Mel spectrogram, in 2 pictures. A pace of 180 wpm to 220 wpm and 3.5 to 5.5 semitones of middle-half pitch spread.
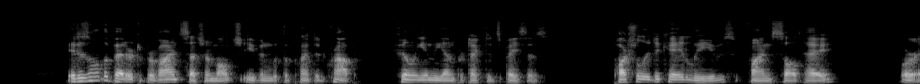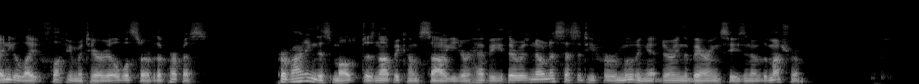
Yes: average, 190 wpm; average, 4.4 semitones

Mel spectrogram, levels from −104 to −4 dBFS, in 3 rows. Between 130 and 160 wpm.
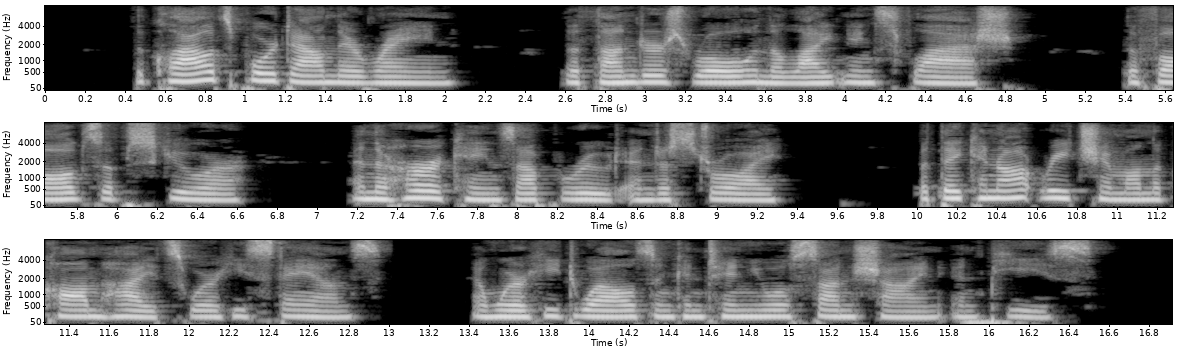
Yes: average, 150 wpm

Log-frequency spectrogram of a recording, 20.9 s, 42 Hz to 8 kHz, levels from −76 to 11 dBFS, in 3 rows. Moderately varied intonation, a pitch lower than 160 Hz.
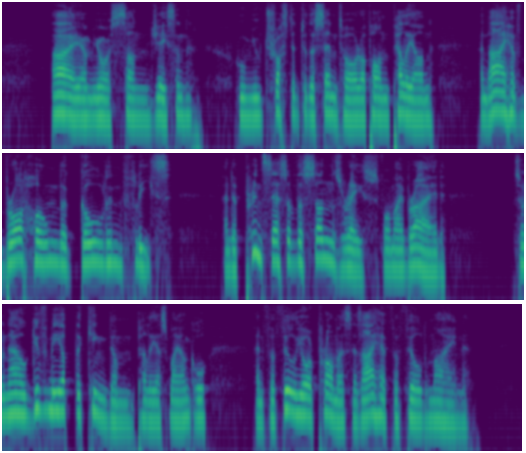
Yes: average, 3.8 semitones; low, 135 Hz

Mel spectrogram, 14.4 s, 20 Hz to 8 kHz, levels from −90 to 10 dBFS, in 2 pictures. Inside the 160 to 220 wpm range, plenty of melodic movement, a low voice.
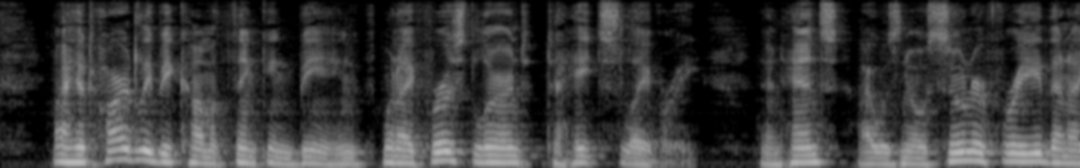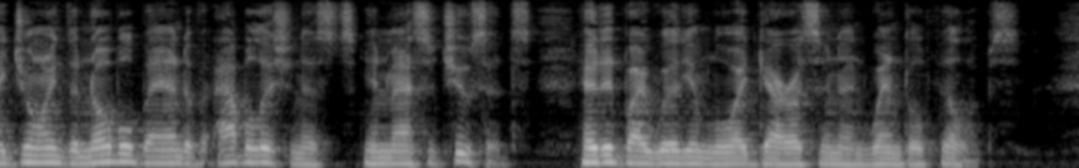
No: average, 165 wpm; average, 4.2 semitones; low, 115 Hz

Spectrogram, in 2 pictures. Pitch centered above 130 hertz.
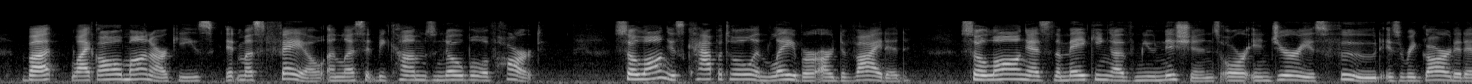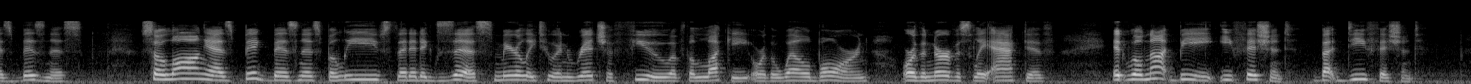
Yes: high, 190 Hz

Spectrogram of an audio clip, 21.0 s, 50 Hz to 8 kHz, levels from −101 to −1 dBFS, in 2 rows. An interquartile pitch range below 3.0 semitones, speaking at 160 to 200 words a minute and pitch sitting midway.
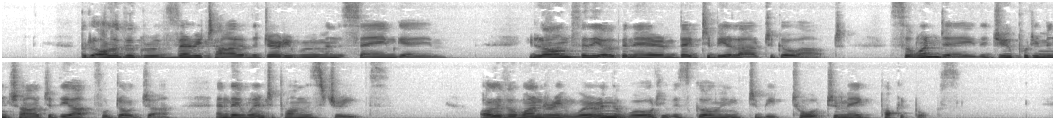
Yes: narrow, 2.5 semitones; average, 175 wpm; medium, 180 Hz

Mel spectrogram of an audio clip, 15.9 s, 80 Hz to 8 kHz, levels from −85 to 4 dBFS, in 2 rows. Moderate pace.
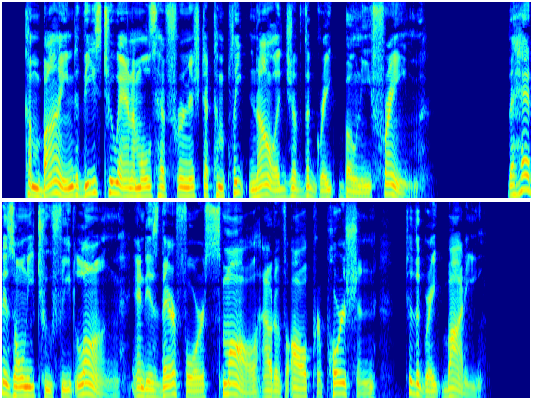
No: slow, 125 wpm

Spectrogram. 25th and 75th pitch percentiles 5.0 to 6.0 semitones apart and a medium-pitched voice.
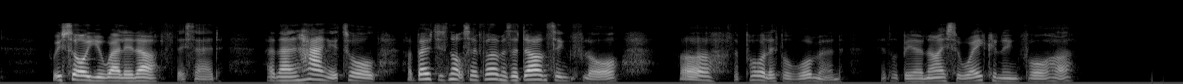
Yes: wide, 5.6 semitones; medium, 165 Hz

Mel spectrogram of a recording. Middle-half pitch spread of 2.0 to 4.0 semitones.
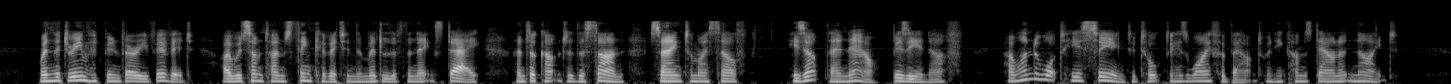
Yes: average, 3.1 semitones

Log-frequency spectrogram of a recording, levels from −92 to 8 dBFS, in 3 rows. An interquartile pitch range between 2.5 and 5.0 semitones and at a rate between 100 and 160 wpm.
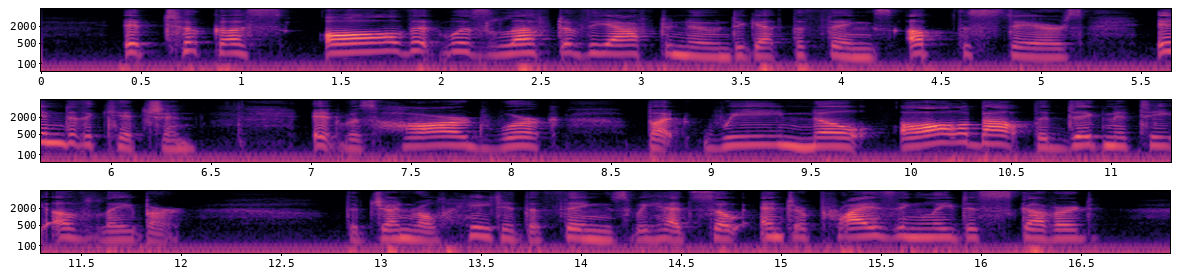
Yes: average, 3.9 semitones; average, 150 wpm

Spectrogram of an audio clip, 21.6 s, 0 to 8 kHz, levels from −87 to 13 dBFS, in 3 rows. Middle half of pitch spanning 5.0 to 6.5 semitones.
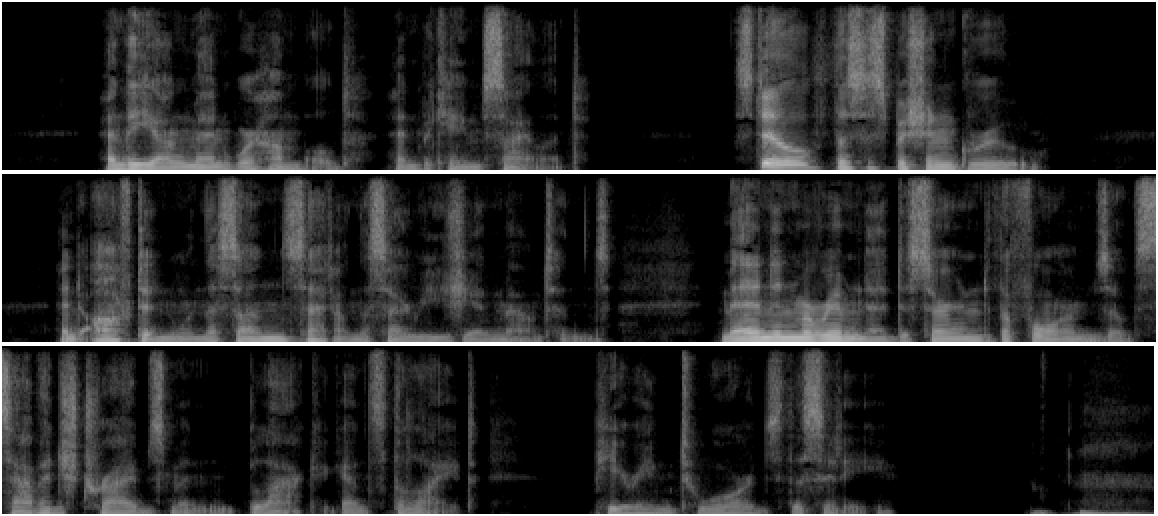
Yes: wide, 5.6 semitones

